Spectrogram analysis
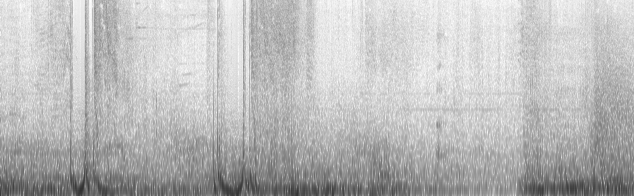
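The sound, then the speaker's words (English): Grenade explosions in a video game, a couple of heavy, deep booms that burst out and decay over a constant noisy rumble, with another loud surge near the end. “Oh, there's grenade. Oops, there what's out? How did I... So G is grenade, yep.”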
